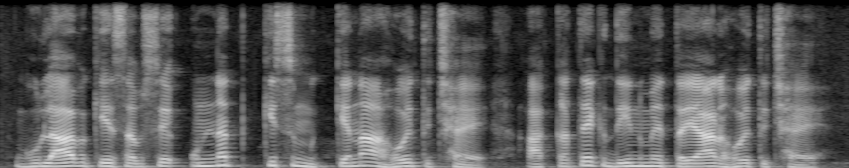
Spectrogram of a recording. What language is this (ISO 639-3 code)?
mai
